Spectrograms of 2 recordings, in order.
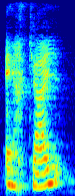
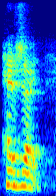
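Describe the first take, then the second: First: The middle consonant is a hard k sound. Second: The middle consonant is a soft j sound. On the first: The speaker calls it wrong. "j'ai dit Erkai pendant un mois" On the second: The speaker calls it right. "le C c'est J. Donc Herjai"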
